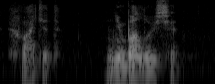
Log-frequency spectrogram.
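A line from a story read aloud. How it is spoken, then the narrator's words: Mother's whisper. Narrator (Russian): мама шепнула ей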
